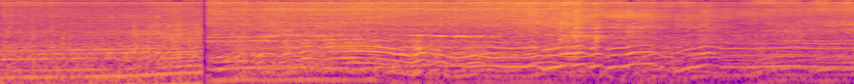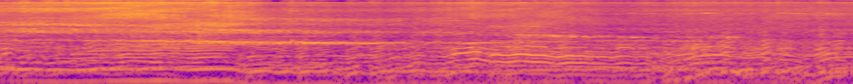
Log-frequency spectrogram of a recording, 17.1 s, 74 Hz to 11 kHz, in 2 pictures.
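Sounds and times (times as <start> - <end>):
scooter engine drone: 0.0 - 17.0
motorcycle engines revving: 0.1 - 17.0
tyre squeal: 2.3 - 6.8, 8.3 - 17.0.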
